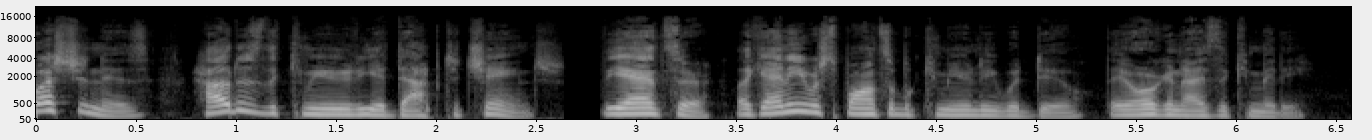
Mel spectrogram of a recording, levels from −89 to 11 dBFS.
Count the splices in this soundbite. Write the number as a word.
three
